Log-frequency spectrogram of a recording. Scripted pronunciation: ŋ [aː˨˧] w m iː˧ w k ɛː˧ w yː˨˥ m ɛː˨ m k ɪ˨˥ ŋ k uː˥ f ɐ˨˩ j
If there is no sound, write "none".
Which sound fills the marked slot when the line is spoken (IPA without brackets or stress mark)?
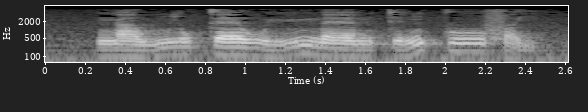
aː˨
